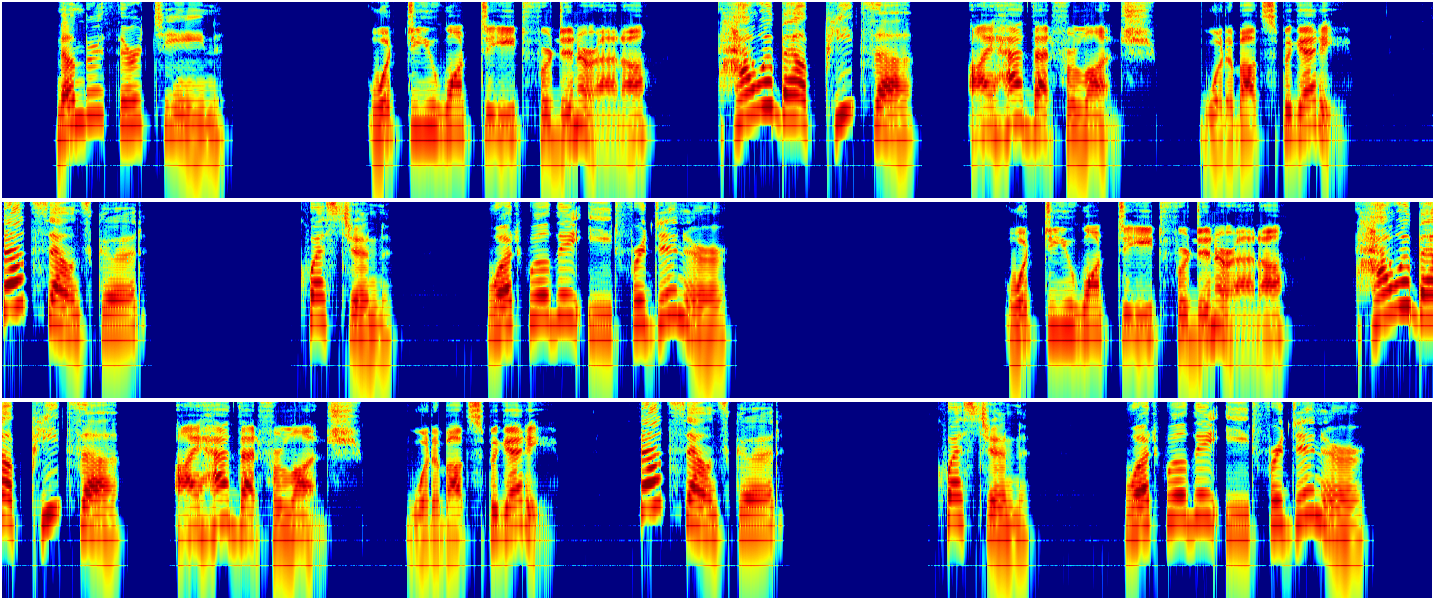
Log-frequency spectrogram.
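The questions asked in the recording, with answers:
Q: What will they eat for dinner?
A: Spaghetti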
